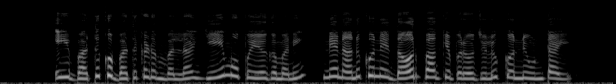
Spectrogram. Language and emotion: Telugu, sad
